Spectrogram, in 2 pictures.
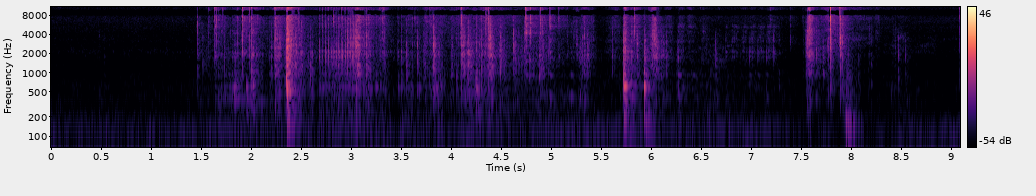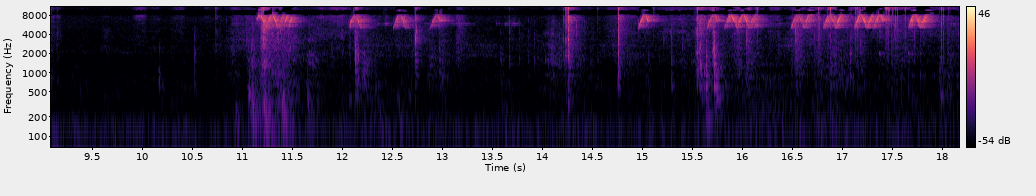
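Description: Handling noise from vinyl stencils on transfer tape being pressed onto a glitter tumbler: rustling of the tape, a few sharp taps and clicks, two of them loud in the first six seconds, and later runs of short high squeaks as fingers work the transfer tape against the tumbler.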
